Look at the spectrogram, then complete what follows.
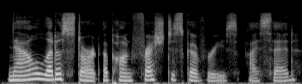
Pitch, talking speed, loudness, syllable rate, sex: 195 Hz, 180 wpm, -19 LUFS, 4.8 syllables/s, female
